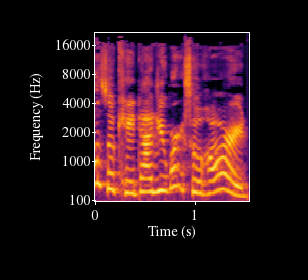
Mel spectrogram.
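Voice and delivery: mock carefree, blankly happy childlike cheerfulness. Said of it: "the kid's just so blankly happy".

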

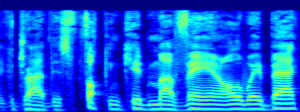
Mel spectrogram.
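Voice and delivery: mock grumbling, griping tone. Retelling the drive back in the van: imitating someone grumbling. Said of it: "he's grumbling the entire way".

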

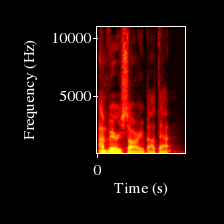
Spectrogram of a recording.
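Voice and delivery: mock blank, dead-flat, very low and quick. Retelling a woman's apology as she let the speaker through, imitating a flat, plain delivery. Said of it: "so plain".

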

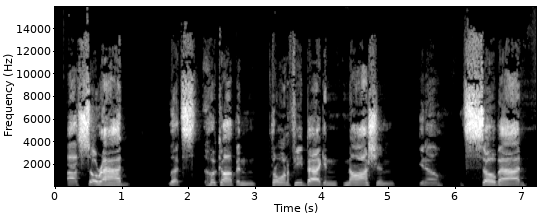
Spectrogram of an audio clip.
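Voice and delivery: put-on Southern California accent. Recalling how everyone talked growing up, the speaker does a put-on Southern California accent. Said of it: "Maybe not with that accent".

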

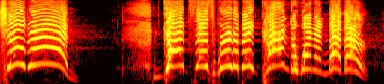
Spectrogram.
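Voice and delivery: shrill, high, drawn-out scream at top of lungs. Retelling yelling at kids fighting in the back seat: imitating screaming at top of lungs. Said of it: "I just screamed at the top of my lungs".

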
